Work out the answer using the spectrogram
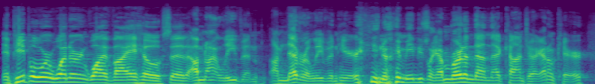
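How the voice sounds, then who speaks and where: Mid-pitched man in casual football chat. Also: animated, quick pace, a bit bright. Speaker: football show co-host or guest.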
